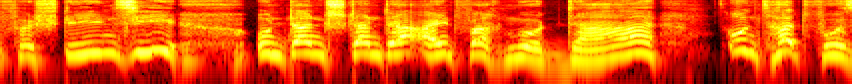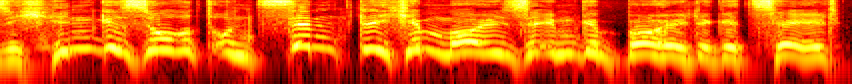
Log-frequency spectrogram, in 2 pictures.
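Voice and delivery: put-on high old man's voice; excitable old wizard. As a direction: explain eagerly in a high-pitched codger voice. Figure: old wizard explaining.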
